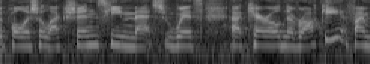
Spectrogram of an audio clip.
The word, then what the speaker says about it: Karol Nawrocki: He met with Karol Nawrocki, if I'm pronouncing that correctly.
